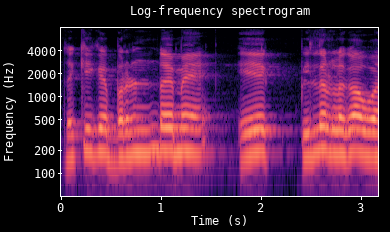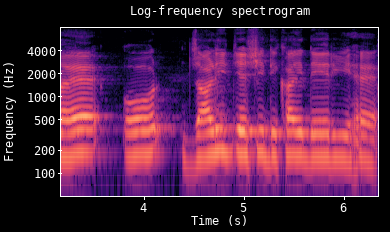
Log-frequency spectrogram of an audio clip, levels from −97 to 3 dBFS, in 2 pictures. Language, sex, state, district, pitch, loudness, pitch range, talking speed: Marwari, male, Rajasthan, Nagaur, 180 Hz, -24 LUFS, 170-185 Hz, 150 wpm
